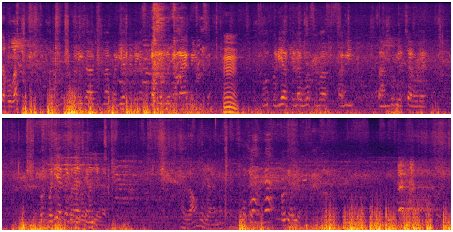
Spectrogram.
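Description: Several men talk with animation nearby, outdoors.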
